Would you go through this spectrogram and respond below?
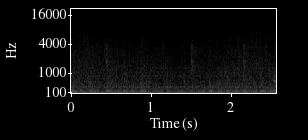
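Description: A large in-game explosion as the battleship USS Arizona's magazine blows up in the Pearl Harbor attack in Battlestations Midway, a continuous loud, dense roaring rumble with heavy low-end boom sustained throughout without talk.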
